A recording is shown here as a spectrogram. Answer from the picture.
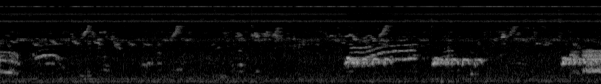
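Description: Birds chirping and calling around a nest: thin, high chirps come throughout, with louder, harsher calls about three and a half seconds in and again at the end.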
